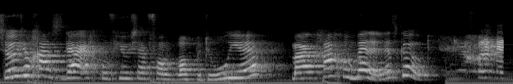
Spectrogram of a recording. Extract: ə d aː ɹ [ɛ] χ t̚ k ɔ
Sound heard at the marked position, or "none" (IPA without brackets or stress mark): ɛ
